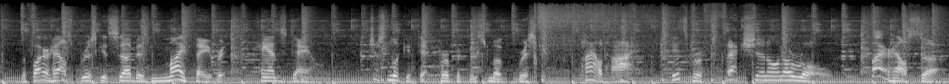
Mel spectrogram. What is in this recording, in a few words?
Fast Food Promo; Firehouse Subs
